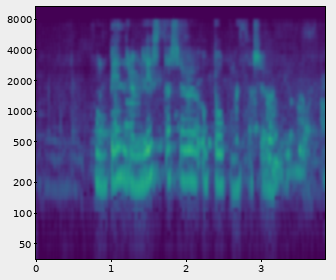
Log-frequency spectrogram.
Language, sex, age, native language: Icelandic, female, 13, Icelandic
